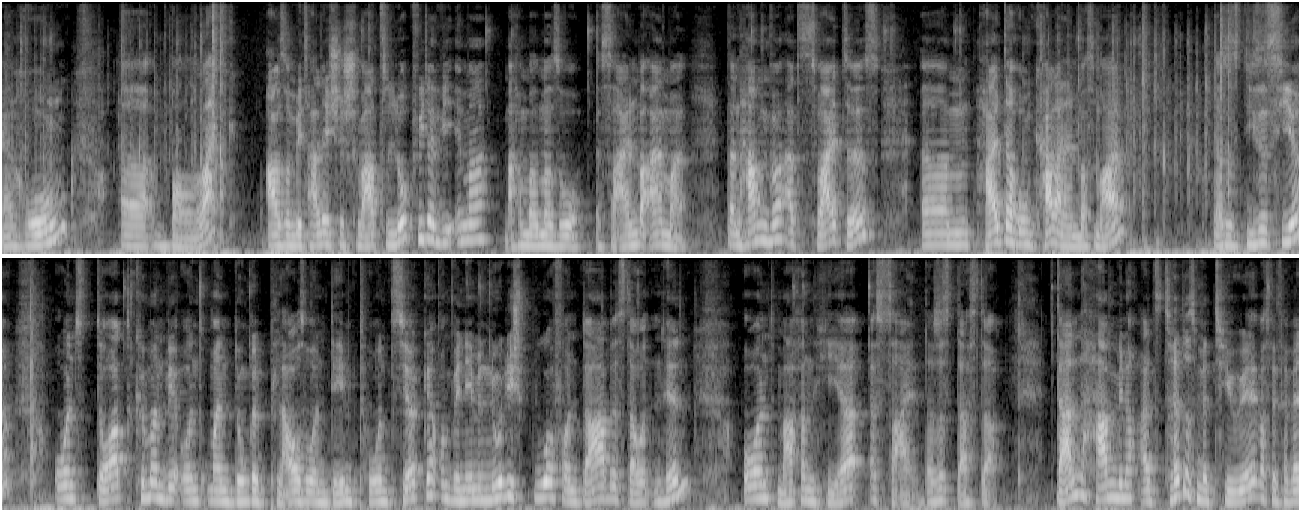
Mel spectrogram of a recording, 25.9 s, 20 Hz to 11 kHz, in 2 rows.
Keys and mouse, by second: 3.6 click, 7.5 click, 8.8 click, 9.6-12.8 drag, 14.2 click, 17.8 click, 19.1 ctrl+click, 20.8 click, 23.4 middle click, 24.0 shift+middle click.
